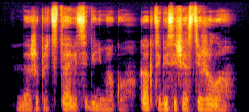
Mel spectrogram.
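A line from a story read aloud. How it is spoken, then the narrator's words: Whispered. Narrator (Russian): прошептал Лукас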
